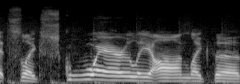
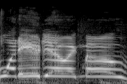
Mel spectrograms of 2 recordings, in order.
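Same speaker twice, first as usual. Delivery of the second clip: very high, urgent, shouted delivery. Voicing a gunner yelling at the driver during a chase: gunner shouting. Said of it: "the gunner shouts".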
